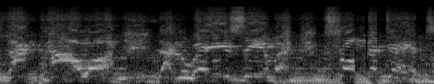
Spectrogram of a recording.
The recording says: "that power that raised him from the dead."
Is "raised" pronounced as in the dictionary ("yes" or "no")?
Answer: no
